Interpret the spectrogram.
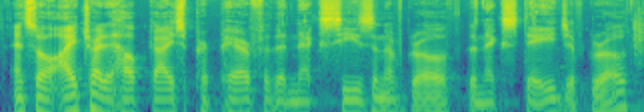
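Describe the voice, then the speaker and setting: With a fairly low pitch and some vocal fry, this man talks at a moderate pace with ordinary pitch variation. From Los Angeles, California (born in Brooklyn). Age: 50s. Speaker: pastor. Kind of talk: interview conversation.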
